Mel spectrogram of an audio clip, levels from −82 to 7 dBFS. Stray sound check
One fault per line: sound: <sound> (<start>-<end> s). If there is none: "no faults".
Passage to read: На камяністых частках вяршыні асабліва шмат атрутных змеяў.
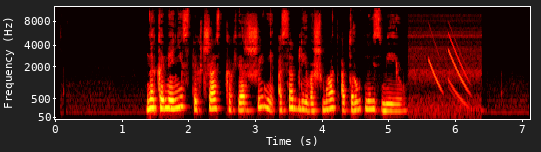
sound: chirp (5.6-6.3 s)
